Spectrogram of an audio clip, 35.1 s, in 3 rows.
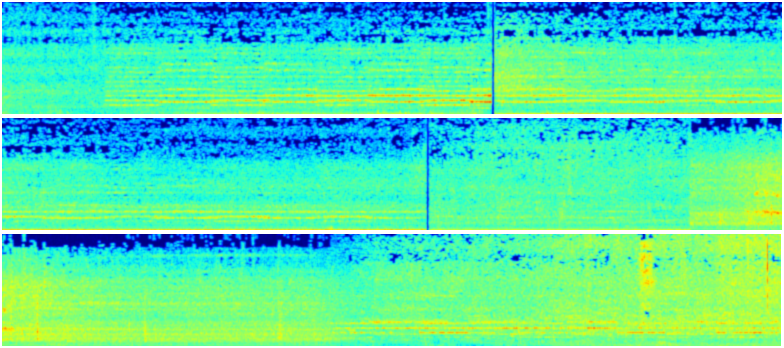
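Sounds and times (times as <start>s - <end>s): distant siren alternating tones: 0.0s - 35.0s
heavy low rumble: 2.8s - 22.8s.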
